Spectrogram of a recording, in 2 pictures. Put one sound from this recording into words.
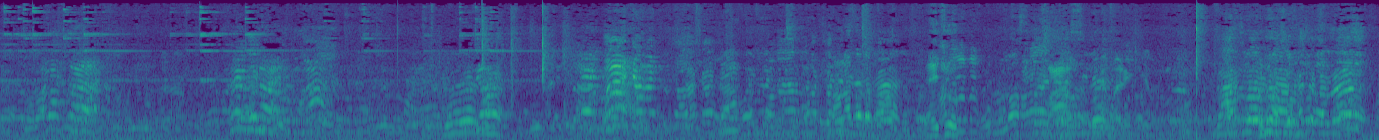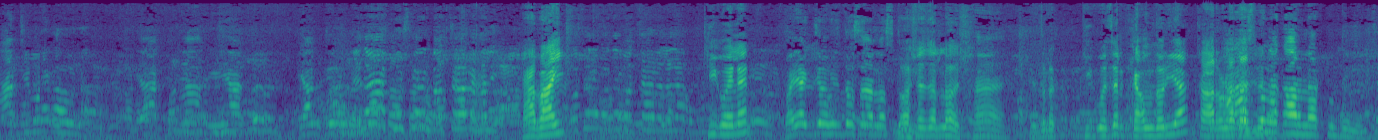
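Several men talk at once nearby, outdoors.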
